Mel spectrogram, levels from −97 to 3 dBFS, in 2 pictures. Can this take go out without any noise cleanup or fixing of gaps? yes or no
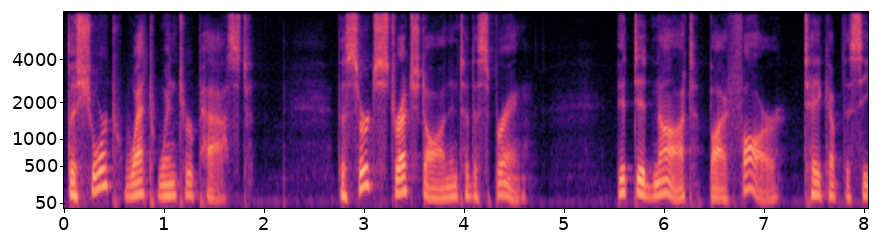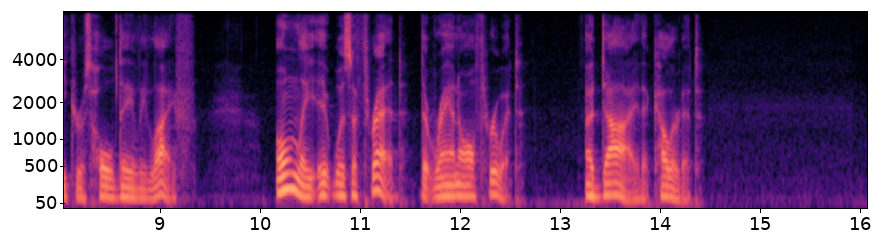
yes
